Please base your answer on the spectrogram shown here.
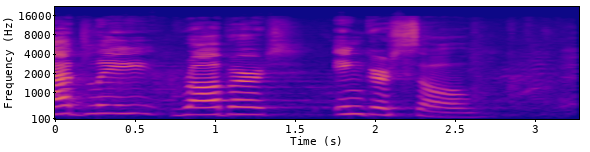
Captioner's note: graduates cheering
